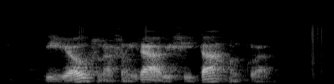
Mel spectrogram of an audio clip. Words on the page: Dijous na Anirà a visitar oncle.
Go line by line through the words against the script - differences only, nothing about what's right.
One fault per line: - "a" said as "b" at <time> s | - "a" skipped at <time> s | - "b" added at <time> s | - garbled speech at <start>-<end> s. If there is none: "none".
none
